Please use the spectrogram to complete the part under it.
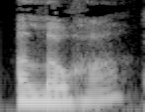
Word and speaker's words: Aloha: Aloha.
